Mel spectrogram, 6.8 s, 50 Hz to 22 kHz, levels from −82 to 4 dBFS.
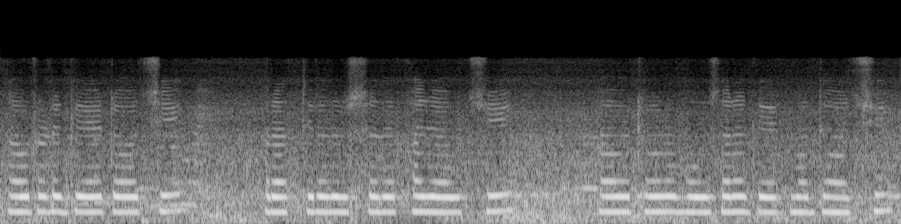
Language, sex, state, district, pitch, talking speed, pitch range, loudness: Odia, female, Odisha, Nuapada, 270 Hz, 140 wpm, 265-270 Hz, -11 LUFS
